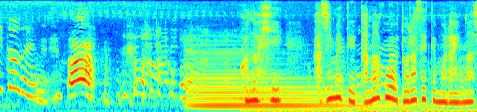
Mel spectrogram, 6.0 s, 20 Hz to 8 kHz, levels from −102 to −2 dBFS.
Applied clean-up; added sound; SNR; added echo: none; Bowed string instrument; 9 dB; none.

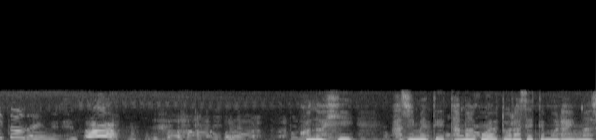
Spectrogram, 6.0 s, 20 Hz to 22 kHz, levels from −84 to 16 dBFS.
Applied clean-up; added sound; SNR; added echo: none; none; none; none.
